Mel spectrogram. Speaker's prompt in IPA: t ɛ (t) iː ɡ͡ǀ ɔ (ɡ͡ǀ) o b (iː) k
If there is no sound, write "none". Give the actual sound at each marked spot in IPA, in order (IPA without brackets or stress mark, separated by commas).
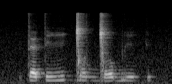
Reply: t, ɡ͡ǀ, iː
